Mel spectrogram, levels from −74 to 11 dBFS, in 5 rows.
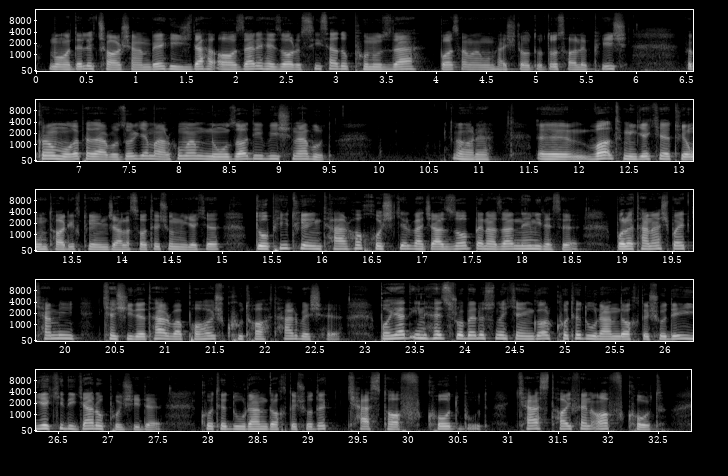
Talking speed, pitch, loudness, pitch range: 140 wpm, 150 Hz, -20 LUFS, 140-165 Hz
